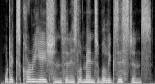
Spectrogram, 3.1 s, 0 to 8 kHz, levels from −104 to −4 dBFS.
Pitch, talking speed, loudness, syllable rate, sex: 200 Hz, 115 wpm, -18 LUFS, 5.2 syllables/s, female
